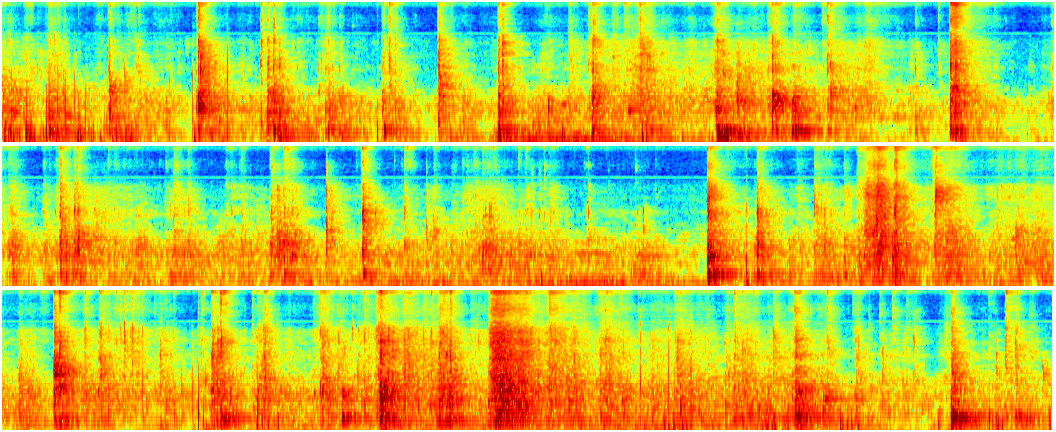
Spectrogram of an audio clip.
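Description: Plaster of Paris and Home Charm wall filler being stirred by hand in a plastic bucket: irregular taps and knocks against the bucket's sides, with scraping in between.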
